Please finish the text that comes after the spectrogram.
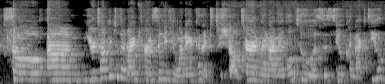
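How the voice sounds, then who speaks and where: A woman's voice: high voice, steady tone, fast talker, bright, forceful tone, a little hiss or hum. A woman heard over a phone on speakerphone, an outreach worker patiently giving plain step-by-step directions. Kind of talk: casual phone call. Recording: speakerphone audio, distant and roomy.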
